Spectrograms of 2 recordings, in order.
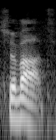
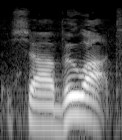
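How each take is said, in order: First: The word is said with two syllables. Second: The word is said with three syllables. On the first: The speaker calls it wrong. "Not Shavat" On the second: The speaker calls it right. "The pronunciation is the three-syllable Shavuot"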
